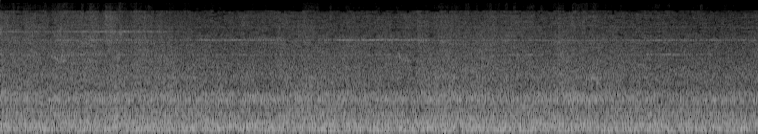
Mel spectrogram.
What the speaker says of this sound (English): I love the electric suburban trains on their way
